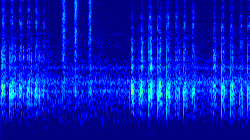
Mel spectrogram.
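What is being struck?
Coated scratch art paper sheet scraped with a stylus.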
